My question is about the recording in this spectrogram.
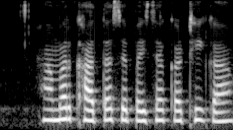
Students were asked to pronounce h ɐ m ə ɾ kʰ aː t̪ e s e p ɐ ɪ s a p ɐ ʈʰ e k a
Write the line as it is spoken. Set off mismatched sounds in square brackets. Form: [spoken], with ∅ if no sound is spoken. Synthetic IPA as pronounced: h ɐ m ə ɾ kʰ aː t̪ [a] s e p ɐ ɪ s a [k] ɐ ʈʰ [i] k a

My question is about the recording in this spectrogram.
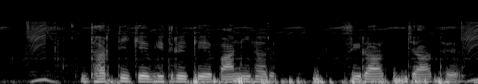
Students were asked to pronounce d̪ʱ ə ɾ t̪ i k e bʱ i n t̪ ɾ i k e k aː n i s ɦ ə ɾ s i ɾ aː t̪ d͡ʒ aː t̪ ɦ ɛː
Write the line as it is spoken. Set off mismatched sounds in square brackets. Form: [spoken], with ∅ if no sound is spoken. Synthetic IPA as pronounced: d̪ʱ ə ɾ t̪ i k e bʱ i [∅] t̪ ɾ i k e [p] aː n i [∅] ɦ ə ɾ s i ɾ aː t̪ d͡ʒ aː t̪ ɦ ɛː

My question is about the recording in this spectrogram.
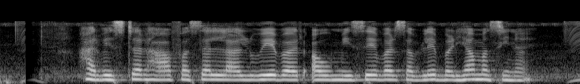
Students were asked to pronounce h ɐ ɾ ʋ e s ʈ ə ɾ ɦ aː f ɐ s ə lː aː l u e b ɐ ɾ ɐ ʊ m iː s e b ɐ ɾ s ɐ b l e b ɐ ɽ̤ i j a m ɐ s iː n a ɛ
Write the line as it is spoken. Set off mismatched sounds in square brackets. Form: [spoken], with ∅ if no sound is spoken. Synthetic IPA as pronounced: h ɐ ɾ ʋ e s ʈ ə ɾ ɦ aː f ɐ s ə lː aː l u e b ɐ ɾ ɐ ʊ m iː s e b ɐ ɾ s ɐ b l e b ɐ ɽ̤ i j a m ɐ s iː n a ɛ

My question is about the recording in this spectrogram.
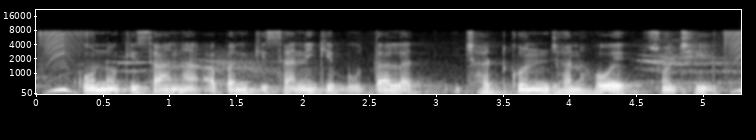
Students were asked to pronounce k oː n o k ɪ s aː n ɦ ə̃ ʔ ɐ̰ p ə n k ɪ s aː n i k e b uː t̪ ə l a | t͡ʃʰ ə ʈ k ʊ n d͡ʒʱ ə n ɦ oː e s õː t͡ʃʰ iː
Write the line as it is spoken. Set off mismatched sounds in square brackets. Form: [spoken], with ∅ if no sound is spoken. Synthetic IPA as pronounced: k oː n o k ɪ s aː n ɦ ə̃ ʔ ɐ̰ p ə n k ɪ s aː n i k e b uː t̪ [a] l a | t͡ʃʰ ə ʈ k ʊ n d͡ʒʱ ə n ɦ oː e s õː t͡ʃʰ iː

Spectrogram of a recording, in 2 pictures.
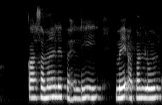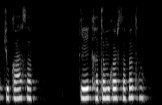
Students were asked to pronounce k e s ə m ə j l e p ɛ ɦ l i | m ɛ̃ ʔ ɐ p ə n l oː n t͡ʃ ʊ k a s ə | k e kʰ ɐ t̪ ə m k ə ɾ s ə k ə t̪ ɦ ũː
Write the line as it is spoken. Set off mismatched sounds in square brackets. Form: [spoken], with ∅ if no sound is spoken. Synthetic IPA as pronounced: k [a] s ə m ə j l e p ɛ ɦ l i | m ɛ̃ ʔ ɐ p ə n l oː n t͡ʃ ʊ k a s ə | k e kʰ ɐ t̪ ə m k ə ɾ s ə k ə t̪ ɦ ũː

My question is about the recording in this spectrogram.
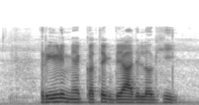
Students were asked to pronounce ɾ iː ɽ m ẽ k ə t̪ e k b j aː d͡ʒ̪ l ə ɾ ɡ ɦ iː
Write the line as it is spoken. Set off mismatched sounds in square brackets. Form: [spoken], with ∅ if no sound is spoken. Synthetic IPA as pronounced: ɾ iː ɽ m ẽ k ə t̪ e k b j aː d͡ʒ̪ l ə [∅] ɡ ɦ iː

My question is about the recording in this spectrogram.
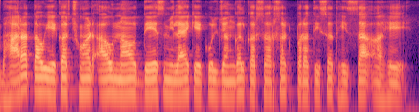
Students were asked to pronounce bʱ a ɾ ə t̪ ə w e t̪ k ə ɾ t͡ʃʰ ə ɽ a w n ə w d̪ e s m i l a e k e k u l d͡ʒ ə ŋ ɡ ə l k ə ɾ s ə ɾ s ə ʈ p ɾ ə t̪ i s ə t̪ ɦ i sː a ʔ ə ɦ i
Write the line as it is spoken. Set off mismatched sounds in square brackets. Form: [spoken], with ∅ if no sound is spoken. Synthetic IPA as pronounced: bʱ a ɾ ə t̪ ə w e [∅] k ə ɾ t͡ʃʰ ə ɽ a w n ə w d̪ e s m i l a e k e k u l d͡ʒ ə ŋ ɡ ə l k ə ɾ s ə ɾ s ə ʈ p ɾ ə t̪ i s ə t̪ ɦ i sː a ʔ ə ɦ [e]

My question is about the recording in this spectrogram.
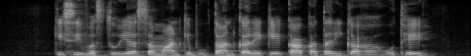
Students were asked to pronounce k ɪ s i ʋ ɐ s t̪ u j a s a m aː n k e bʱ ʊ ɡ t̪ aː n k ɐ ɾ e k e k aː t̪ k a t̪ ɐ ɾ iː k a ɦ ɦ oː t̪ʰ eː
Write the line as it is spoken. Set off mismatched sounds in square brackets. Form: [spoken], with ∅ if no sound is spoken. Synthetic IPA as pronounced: k ɪ s i ʋ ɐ s t̪ u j a s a m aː n k e bʱ ʊ ɡ t̪ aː n k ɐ ɾ e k e k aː [∅] k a t̪ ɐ ɾ iː k a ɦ ɦ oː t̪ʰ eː

